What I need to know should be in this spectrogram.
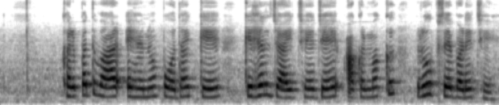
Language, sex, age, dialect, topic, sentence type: Maithili, female, 18-24, Eastern / Thethi, agriculture, statement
